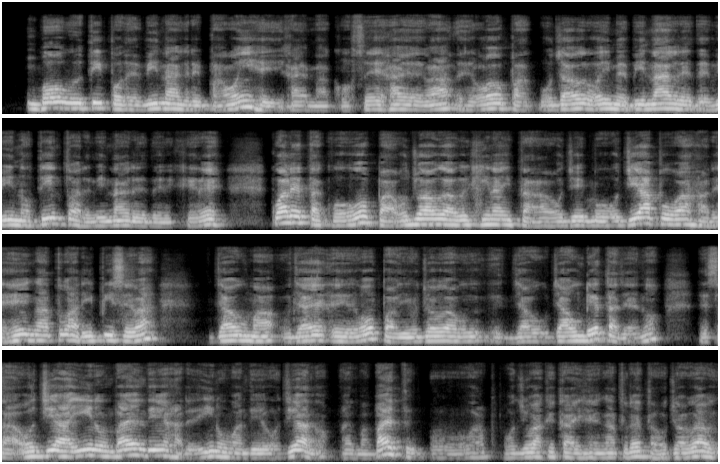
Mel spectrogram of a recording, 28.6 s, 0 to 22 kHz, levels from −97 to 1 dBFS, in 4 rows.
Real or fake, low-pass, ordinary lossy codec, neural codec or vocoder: fake; 14.4 kHz; AAC, 64 kbps; vocoder, 48 kHz, 128 mel bands, Vocos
